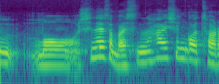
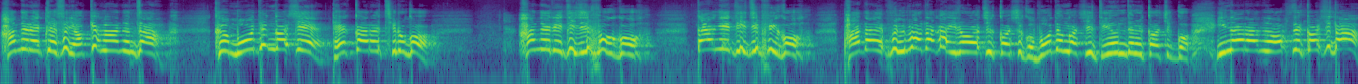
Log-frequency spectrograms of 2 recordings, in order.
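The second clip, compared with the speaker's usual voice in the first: very high, loud, possessed spirit voice; 13 semitones higher, 5 dB louder than usual. Asking the spirits one more time, then answering in a spirit possession voice. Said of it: "신령님들하고 그 영접을 해서 신령님들을 접신이라고 하잖아요".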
